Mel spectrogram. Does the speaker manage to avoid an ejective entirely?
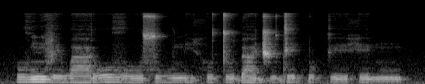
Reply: yes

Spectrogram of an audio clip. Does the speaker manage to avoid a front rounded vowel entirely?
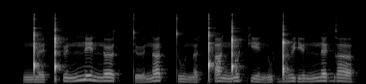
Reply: no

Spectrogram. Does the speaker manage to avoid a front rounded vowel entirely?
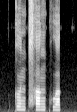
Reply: yes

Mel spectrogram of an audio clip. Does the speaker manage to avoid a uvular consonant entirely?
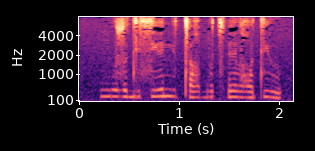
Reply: no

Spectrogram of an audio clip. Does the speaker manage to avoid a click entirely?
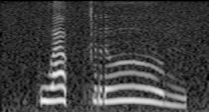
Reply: yes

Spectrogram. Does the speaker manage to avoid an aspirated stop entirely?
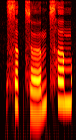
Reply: no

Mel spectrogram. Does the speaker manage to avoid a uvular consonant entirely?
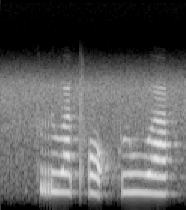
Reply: yes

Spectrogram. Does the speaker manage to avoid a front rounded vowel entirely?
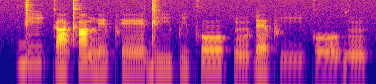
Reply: yes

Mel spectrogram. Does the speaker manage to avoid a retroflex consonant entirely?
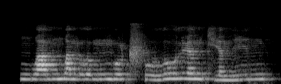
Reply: no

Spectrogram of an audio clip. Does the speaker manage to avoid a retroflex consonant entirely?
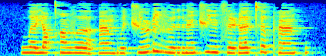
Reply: no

